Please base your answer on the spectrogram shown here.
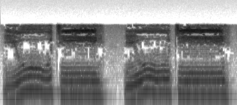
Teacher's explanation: أبدلت الهمزة الساكنة بواو مادية فقرئت يوتي يوتي. · Term: إبدال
